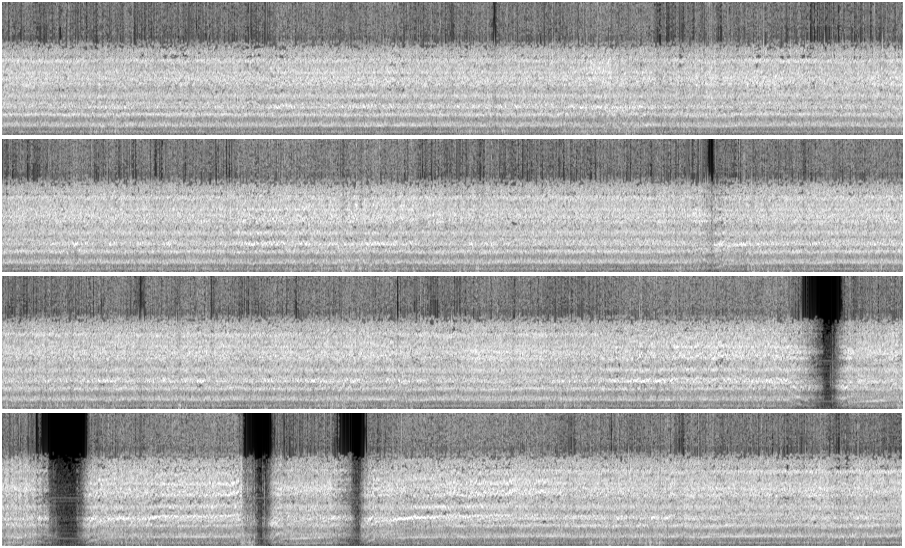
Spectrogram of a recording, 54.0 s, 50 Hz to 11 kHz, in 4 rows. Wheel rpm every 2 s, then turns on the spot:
230, 230, 230, 230, 230, 220, 230, 230, 230, 220, 230, 220, 200, 230, 230, 240, 230, 220, 220, 130, 120, 180, 110, 180, 230, 220, 230.
none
